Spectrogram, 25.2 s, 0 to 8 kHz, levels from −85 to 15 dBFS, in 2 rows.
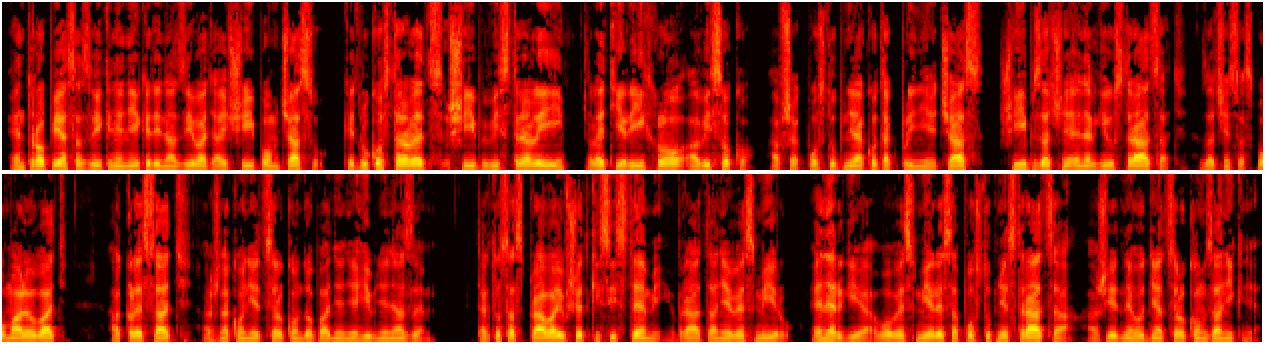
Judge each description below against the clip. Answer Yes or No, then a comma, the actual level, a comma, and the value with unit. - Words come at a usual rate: Yes, average, 135 wpm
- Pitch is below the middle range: Yes, low, 130 Hz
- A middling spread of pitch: Yes, average, 3.3 semitones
